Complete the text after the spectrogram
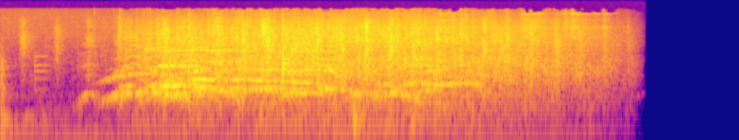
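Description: A crowd claps loudly.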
